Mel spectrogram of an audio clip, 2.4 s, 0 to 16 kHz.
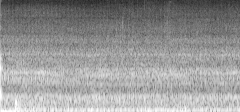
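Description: Harley-Davidson Pan America's 1250 cc V-twin engine running steadily as the motorcycle rides along a gravel road at low speed.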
